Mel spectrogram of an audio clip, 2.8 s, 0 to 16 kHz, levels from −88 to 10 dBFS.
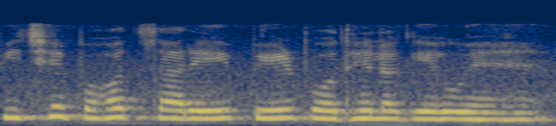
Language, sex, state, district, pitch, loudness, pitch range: Hindi, female, Jharkhand, Deoghar, 230 Hz, -11 LUFS, 215-245 Hz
